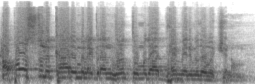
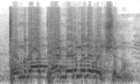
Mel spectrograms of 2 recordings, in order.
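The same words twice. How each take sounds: First: Said in the usual way. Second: Faster, higher repeat with ఎనిమిదో stressed; emphatic repeat. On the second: Shown as a demonstration. Preacher repeating the verse number so everyone finds it, emphatic. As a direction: push the reference again, quicker and raised.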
